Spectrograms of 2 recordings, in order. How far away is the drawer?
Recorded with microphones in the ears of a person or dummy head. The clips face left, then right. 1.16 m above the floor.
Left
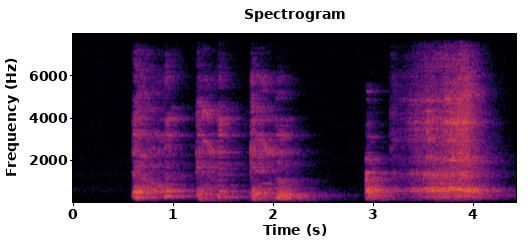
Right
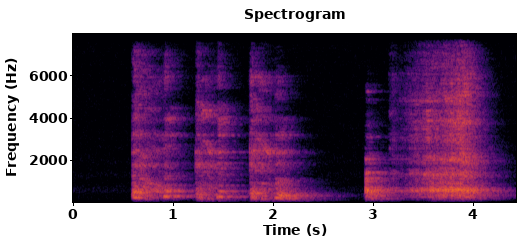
About 2.0 m.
